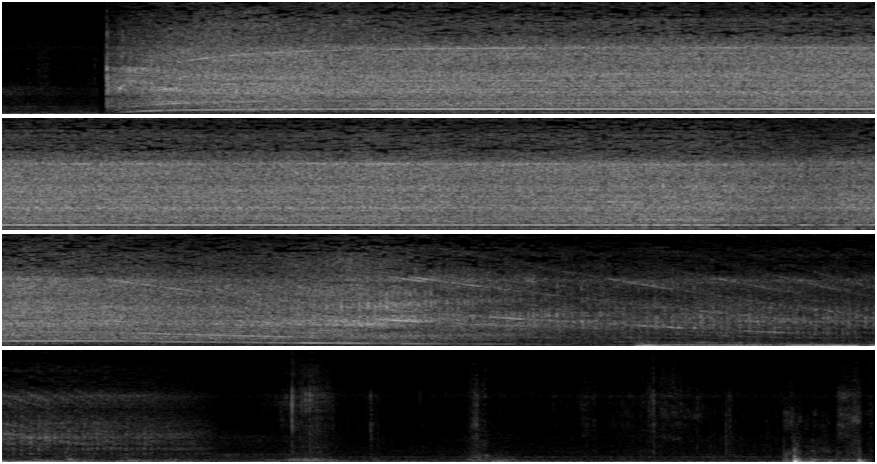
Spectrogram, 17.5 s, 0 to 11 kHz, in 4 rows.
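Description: A power tool trims excess dried resin on a 1976 Corvette body, a loud sustained high whine that holds steady for several seconds, then spins down in pitch and gives way to scattered handling noises.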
